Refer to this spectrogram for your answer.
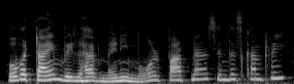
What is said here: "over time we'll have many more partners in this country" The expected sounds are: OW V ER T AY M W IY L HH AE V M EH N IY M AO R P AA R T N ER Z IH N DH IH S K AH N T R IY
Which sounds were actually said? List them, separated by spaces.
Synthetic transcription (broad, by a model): OW V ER T AY M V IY L HH AE V M EH N IY M AO R P AA R T N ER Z IH N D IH S K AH N T R IY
